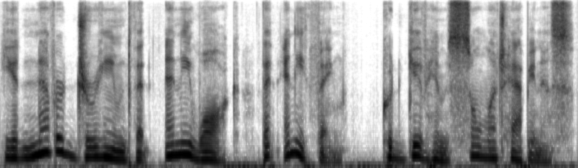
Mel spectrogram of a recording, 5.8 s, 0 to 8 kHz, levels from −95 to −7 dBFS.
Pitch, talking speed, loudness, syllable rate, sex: 120 Hz, 135 wpm, -15 LUFS, 4.4 syllables/s, male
